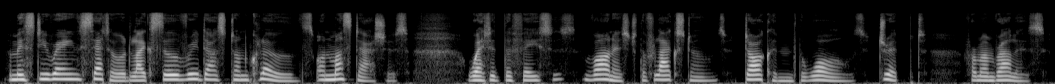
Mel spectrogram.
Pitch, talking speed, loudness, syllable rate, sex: 195 Hz, 130 wpm, -19 LUFS, 4.5 syllables/s, female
